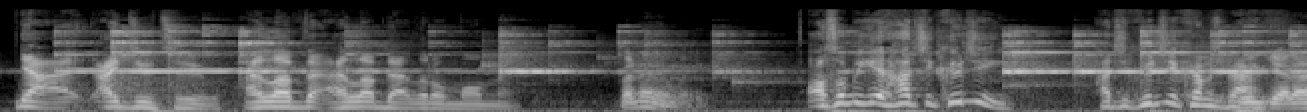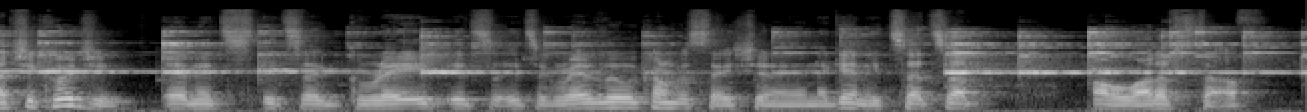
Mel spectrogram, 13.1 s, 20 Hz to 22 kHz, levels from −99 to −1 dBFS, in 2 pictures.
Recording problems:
household noises; very loud; throughout; 3 dB above the speech

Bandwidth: 15.5 kHz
